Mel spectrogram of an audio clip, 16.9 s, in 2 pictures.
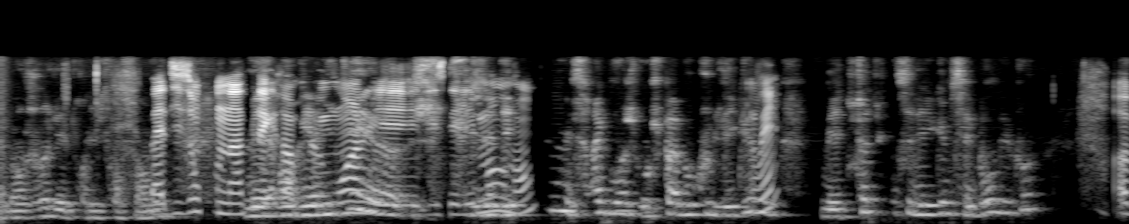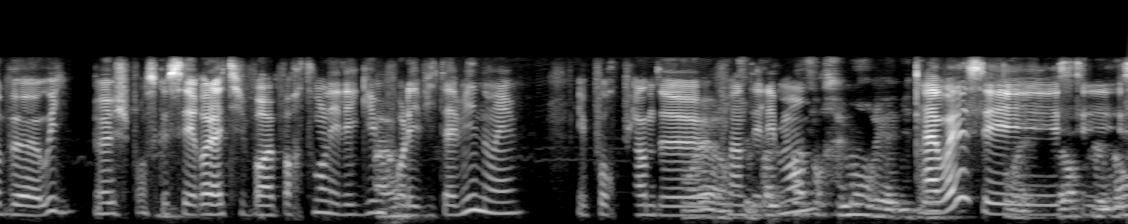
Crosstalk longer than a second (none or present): present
